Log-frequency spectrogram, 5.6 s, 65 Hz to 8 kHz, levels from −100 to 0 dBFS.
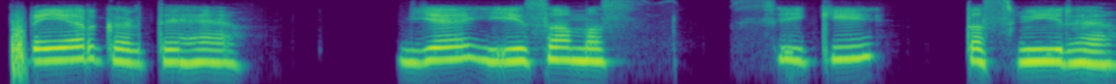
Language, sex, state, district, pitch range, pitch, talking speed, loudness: Hindi, female, Bihar, Saran, 230-265 Hz, 245 Hz, 95 wpm, -17 LUFS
